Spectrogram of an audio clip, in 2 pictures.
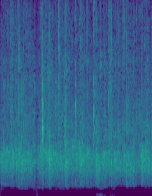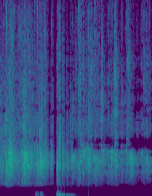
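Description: A conference audience at a digital health day closing ceremony applauds the named speakers, with steady, bright clapping from many hands filling the room and a few low thumps and a short dip near the end.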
